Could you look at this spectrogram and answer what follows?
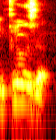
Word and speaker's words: enclosure: It is also found where we have letter S in enclosure, j.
